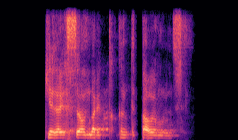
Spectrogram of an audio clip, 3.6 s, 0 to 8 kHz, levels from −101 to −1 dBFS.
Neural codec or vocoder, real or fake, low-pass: codec, 24 kHz, 1.5 kbps, HILCodec; fake; 7.2 kHz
